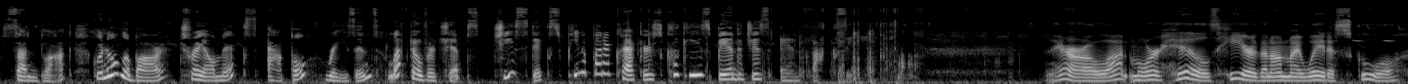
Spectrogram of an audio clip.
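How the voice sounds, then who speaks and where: A woman reading a children's picture book aloud in an expressive, deliberate storytelling manner. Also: medium pitch, husky. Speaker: story time reader.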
